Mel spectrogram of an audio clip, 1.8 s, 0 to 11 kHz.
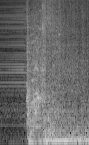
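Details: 1983 Dodge Ram 1500 custom cab, 318 V8 with headers, 4-speed manual, in winter: starter whirs briefly, engine catches instantly and settles into strong even fast cold high idle on choke, no misses; sounds great.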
